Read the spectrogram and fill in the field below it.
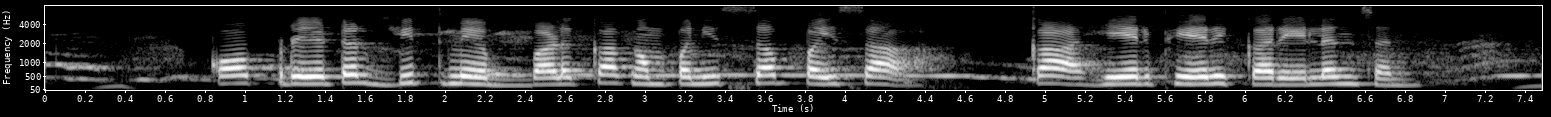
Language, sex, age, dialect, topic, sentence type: Bhojpuri, female, 25-30, Northern, banking, statement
